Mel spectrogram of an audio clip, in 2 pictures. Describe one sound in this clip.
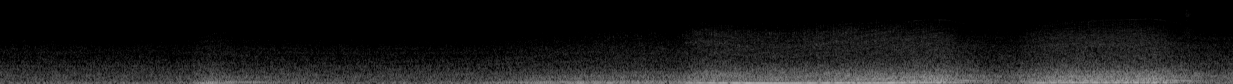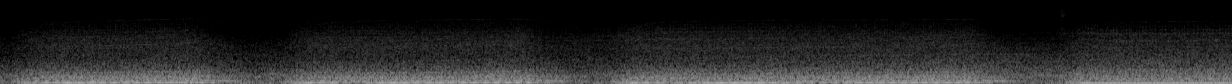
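A truck's diesel engine idles and then roars, rising in pitch and dropping as it shifts through the gears.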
